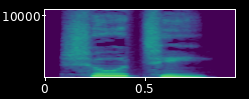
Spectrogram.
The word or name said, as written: ಶುಚಿ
